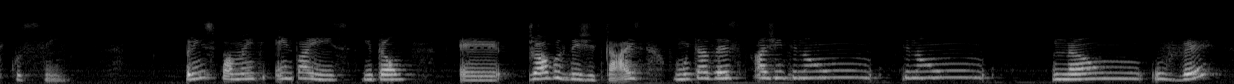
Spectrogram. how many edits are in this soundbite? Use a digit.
5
